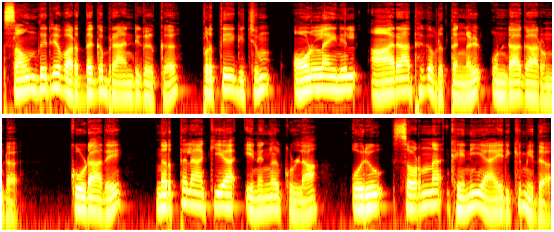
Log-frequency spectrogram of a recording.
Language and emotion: Malayalam, neutral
